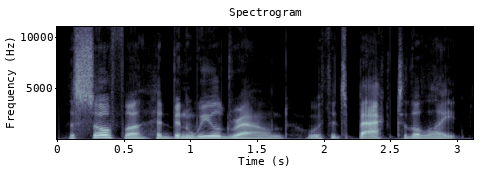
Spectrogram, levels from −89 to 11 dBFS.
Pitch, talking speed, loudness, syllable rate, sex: 135 Hz, 230 wpm, -21 LUFS, 5.2 syllables/s, male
